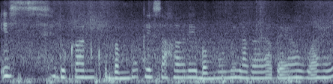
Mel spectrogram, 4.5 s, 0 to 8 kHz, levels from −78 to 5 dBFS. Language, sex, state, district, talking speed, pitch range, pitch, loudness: Hindi, female, Arunachal Pradesh, Lower Dibang Valley, 160 wpm, 205-245 Hz, 235 Hz, -17 LUFS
